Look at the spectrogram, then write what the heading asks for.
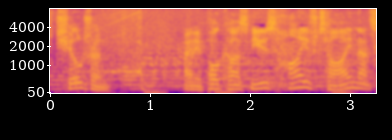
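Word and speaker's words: Hyve Time: And in podcast news, Hive Time, that's spelled Hyve, Hive Time is a brand new podcast all about the business of beekeeping.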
